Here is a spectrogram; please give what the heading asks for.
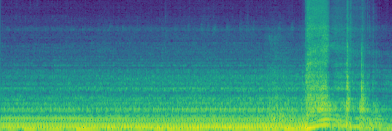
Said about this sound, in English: owner's gonna go and rev it for us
